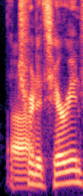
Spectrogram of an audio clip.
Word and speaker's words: Trinitarian: My uncle was had baptized me in Trinitine. I'm saying it wrong. Trinitarian formula? Yes, that's right.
